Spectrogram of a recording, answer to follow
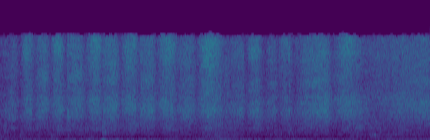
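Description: Whiteboard eraser wiping marker off a whiteboard in quick, repeated back-and-forth strokes, faint.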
